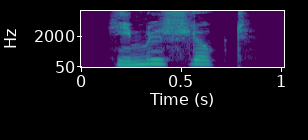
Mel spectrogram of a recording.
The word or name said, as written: HIMMELFLUGTS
